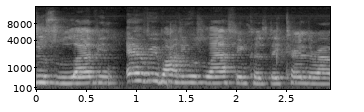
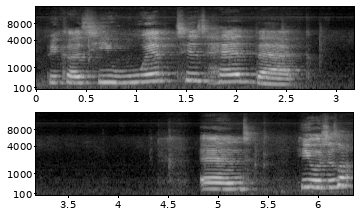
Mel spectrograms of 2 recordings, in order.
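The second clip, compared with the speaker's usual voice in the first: normal talking voice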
